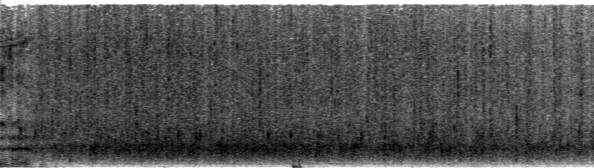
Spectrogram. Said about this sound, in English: And now you can applaud.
